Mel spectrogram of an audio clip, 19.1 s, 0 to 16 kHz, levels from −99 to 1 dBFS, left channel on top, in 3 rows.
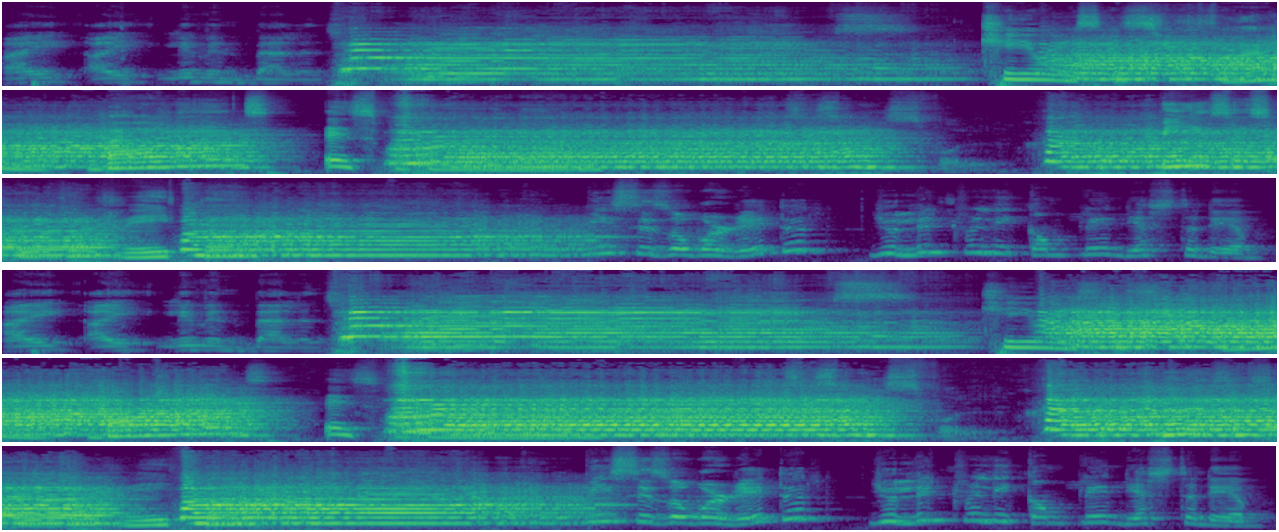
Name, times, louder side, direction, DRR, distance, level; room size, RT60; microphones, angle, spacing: voice 1, 0.0-3.0 3.7-4.6 9.9-11.3 15.1-16.8 17.1-19.0, right 3 dB, 80° right, 3.0 m, -44 dB
sound 1, 1.7-4.8 5.2-7.8 8.3-10.9 11.6-15.8, right 5 dB, 45° right, 0.9 m, -26 dB
voice 2, 4.9-5.8 6.1-7.7 8.0-9.4 11.7-11.8 12.2-14.0, left 3 dB, 55° left, 0.8 m, -34 dB
14.0 x 5.4 x 9.0 m
head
